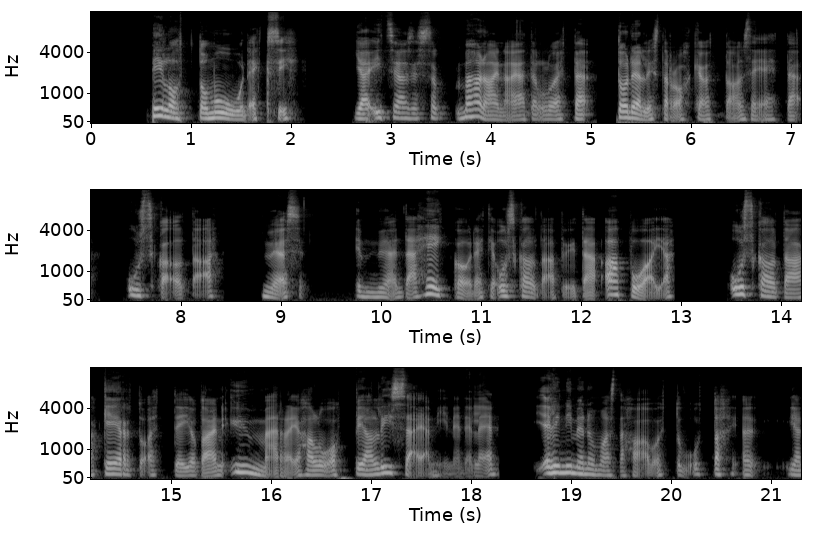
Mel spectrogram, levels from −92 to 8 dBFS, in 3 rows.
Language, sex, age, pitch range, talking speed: Finnish, female, 30-49, 150-190 Hz, 115 wpm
